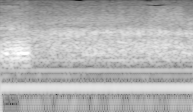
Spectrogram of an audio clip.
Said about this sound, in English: Anyway, yeah, the traffic noise is terrific out here. Got trucks and people speeding up and down the road. It's a wet road, too, so that's even louder.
